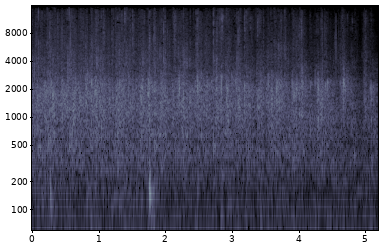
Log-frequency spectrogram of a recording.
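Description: An audience claps for joy, steadily and loudly for about five seconds, a dense wash of many hands with no pauses, easing slightly toward the end. No one speaks over it.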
